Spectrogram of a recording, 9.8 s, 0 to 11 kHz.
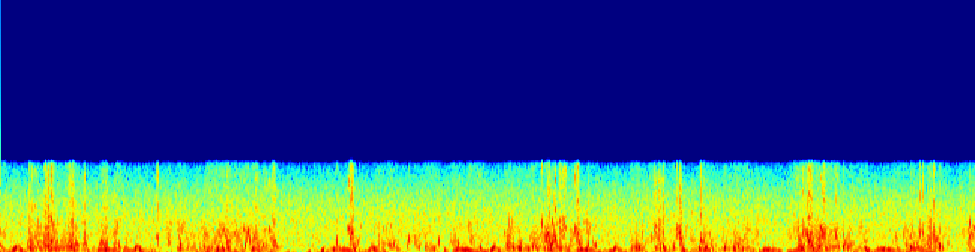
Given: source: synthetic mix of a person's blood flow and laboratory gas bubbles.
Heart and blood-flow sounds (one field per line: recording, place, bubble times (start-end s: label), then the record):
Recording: Doppler ultrasound of blood flow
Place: precordium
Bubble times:
0.00-0.07 s: bubbles
0.24-1.31 s: bubbles
1.54-1.62 s: bubbles
1.65-2.80 s: bubbles
3.33-3.41 s: bubbles
3.44-3.61 s: bubbles
3.71-4.00 s: bubbles
4.03-4.42 s: bubbles
4.48-4.85 s: bubbles
5.00-6.00 s: bubbles
6.29-7.58 s: bubbles
7.86-8.71 s: bubbles
8.92-9.51 s: bubbles
9.57-9.76 s: bubbles
From the record:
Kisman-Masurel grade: 444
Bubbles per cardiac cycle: continuous sound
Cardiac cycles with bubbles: 100%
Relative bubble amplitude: maximal (0.775 to 0.999)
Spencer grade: 4 (maximum detectable bubble signal sounding continuously throughout systole and diastole of every cardiac period, and overriding the amplitude of the normal cardiac signals)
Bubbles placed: only in the low amplitude regions of the cardiac cycle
